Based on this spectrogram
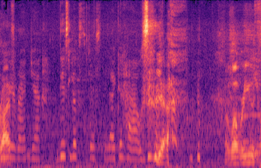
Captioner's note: laughs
